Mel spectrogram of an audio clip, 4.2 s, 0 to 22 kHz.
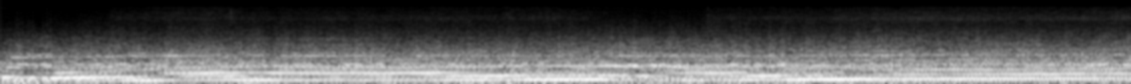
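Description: Aston Martin DB5 stunt car's engine revving hard on a hot lap. Its pitch climbs, drops sharply at an upshift about two and a half seconds in, then climbs again.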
